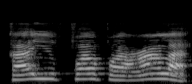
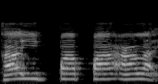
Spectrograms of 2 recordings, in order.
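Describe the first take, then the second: First: The f is made with teeth on lower lip. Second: The f is made with both lips together. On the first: The speaker calls it right. "Yang benar adalah kaifa fa'ala" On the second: The speaker calls it wrong. "Kalau kaifa fa'ala itu salah"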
